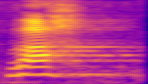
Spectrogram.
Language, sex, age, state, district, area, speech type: Punjabi, female, 30-45, Punjab, Patiala, rural, read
